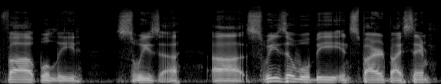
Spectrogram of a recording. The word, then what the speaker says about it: Suiza: me in Eastside phob will lead Suiza uh sweeza will be inspired by Sam San Francisco's Mexican-American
